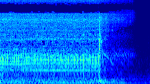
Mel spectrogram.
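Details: Rebuilt Elson-USA watchmaker's lathe, belt on, first brief test run through an inline on/off switch. A light, even high-pitched whir for about two and a half seconds, then a clean spin-down; the motor runs smoothly. Normal motor run.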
